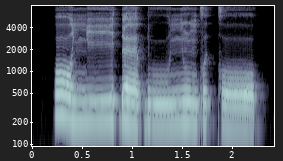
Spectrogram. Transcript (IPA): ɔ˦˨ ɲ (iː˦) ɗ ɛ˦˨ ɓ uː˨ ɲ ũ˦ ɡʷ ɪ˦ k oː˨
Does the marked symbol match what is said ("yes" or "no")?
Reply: no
